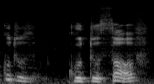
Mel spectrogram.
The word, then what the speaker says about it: Kutuzov: El general Kutuzov repuso pronunciando la última sílaba, sov, como un francés, quitándose el guante de una blanquísima y minúscula mano y frotándose con él los ojos.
